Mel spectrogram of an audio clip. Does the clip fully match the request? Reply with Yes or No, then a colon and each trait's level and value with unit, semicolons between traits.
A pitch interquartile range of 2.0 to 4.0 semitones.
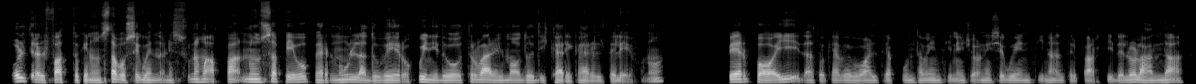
Yes: narrow, 2.6 semitones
